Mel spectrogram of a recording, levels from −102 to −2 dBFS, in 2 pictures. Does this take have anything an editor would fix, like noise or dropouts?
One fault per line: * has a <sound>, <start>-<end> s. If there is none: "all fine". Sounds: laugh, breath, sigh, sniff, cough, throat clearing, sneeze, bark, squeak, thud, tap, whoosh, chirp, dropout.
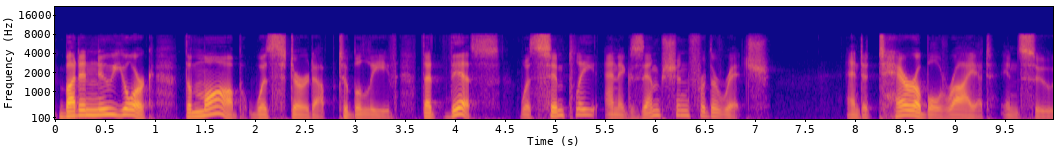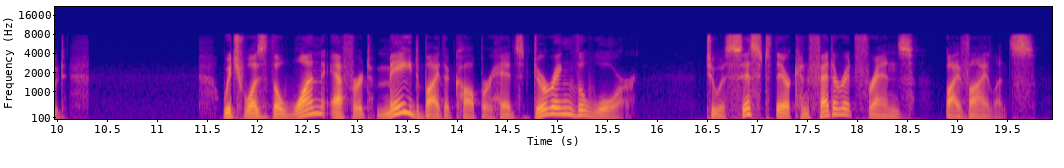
all fine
